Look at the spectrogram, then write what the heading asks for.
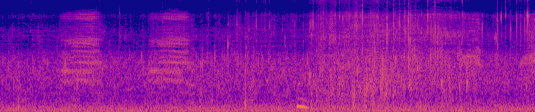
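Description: Two harsh, drawn-out bird calls, about a second and a half apart, from a pond-side flock. About halfway through comes a short low thump, the loudest moment, followed by rustling and crackle.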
